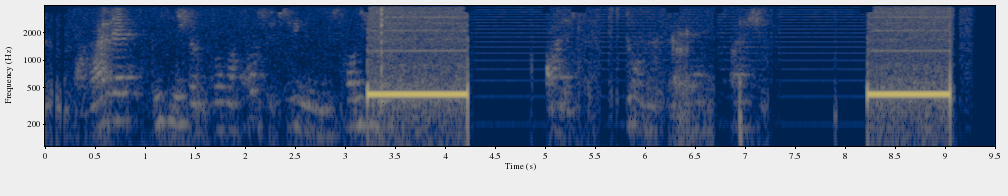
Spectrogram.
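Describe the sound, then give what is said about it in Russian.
A telephone ringback tone sounds while a call is transferred to an operator. Two long, steady, loud tones are separated by a recorded voice speaking. “Ваш звонок будет переведен на оператора.”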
